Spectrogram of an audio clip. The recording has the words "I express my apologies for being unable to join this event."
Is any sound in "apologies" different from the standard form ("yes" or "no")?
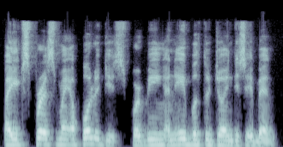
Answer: yes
